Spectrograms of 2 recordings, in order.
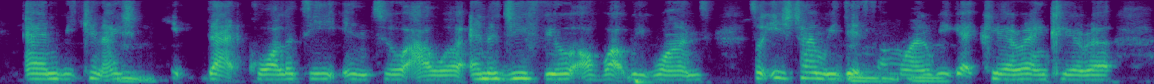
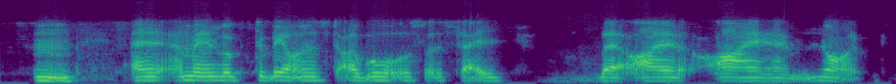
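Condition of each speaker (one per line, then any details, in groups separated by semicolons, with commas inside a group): No condition
Cerebral palsy; since birth, fully reliant on electric wheelchair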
